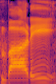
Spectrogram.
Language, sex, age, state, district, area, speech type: Bengali, male, 18-30, West Bengal, North 24 Parganas, rural, read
